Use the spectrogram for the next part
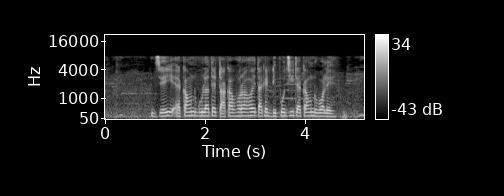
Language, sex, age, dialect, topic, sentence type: Bengali, male, 18-24, Western, banking, statement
